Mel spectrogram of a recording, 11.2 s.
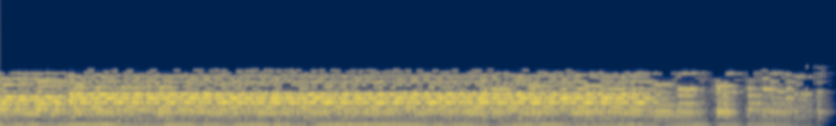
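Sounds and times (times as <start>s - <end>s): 
slow piano piece: 0.0s - 11.1s.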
